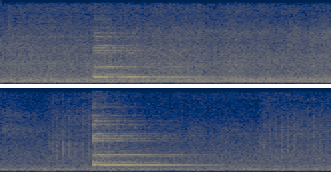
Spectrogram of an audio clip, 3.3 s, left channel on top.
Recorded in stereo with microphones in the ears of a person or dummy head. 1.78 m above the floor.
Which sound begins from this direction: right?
A bell, at 0.9 s.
